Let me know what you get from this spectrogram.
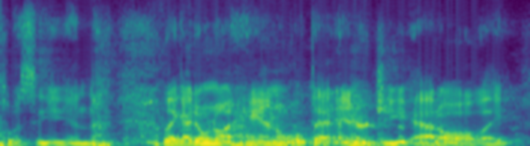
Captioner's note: audience laughs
